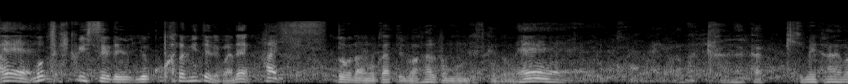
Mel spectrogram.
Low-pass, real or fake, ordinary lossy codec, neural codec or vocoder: none; fake; none; codec, 16 kHz, 4 kbps, FreqCodec, smaller model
